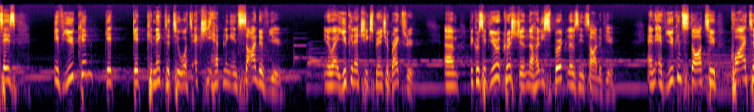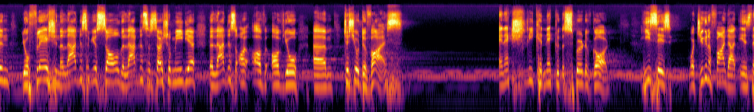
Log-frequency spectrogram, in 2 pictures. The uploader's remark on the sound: Recorded live on Sunday 16th July the 2023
